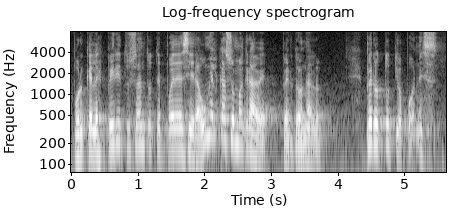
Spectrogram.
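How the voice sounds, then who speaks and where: Lively-voiced preaching pastor. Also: male voice. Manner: preaching with dramatic pitch swings and slowed emphasis. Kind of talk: sermon. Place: church service.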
